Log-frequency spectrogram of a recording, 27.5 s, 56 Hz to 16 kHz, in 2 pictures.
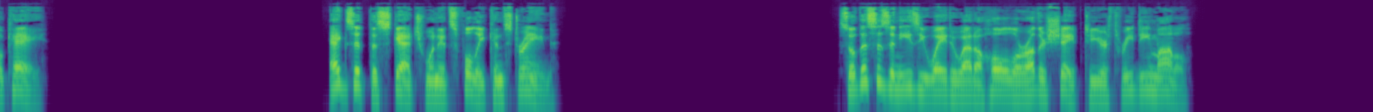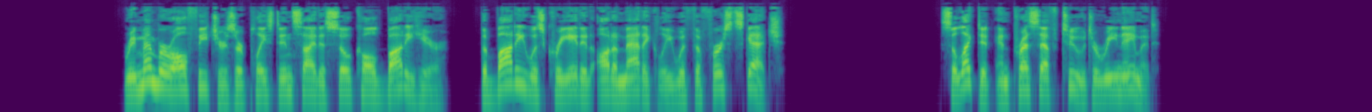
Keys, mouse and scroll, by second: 0.5 click, 6.5 click, 17.6 click, 19.2 click, 22.0 click, 24.5 F2, 26.2 BackSpace, 26.4 BackSpace, 26.6 BackSpace.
